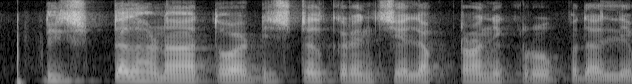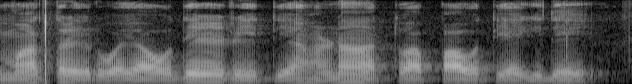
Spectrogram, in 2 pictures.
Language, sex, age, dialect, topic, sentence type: Kannada, male, 18-24, Dharwad Kannada, banking, statement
